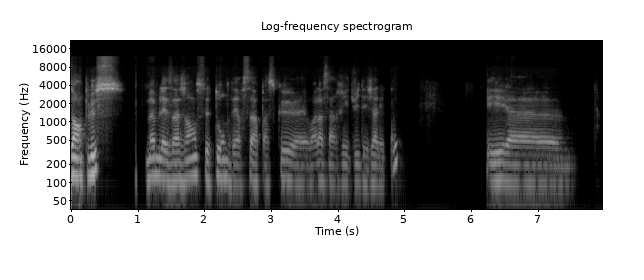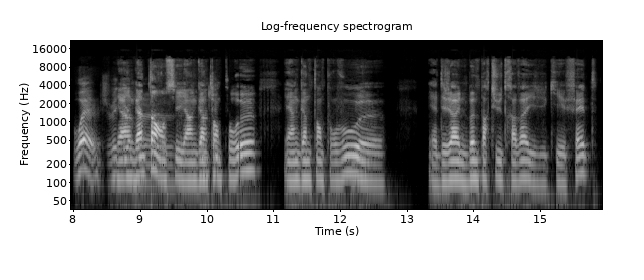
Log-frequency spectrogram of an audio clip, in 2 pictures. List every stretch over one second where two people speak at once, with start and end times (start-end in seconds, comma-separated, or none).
8.6-10.2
